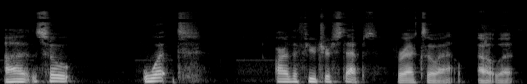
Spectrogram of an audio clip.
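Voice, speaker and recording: A man interviewing someone, putting measured, formally worded questions. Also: mid-range voice, lively intonation, warm tone.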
